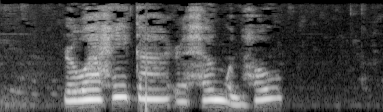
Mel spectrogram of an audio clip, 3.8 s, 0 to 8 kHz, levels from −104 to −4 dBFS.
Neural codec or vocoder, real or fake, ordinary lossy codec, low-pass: none; real; MP3, 32 kbps; 7.2 kHz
